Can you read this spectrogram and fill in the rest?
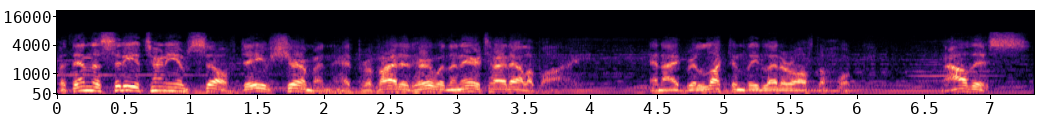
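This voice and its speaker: An actor playing a clipped, wry insurance investigator who narrates a 1950s radio drama. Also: male voice, mid-range voice, sing-song, fairly quick, natural voice. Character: hard-boiled insurance investigator man. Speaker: detective and narrator. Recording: dull 1950s radio recording with music.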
